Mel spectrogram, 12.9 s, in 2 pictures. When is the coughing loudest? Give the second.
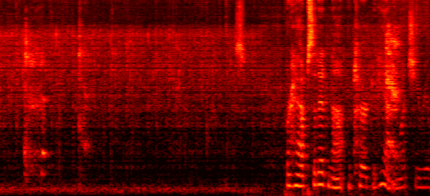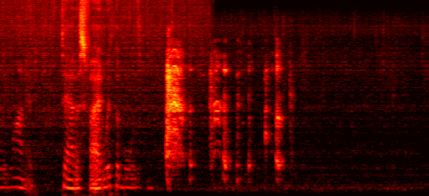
9 s.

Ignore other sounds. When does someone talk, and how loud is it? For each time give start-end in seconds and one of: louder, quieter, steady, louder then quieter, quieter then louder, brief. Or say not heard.
3.5-8.6 quieter then louder.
